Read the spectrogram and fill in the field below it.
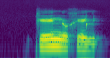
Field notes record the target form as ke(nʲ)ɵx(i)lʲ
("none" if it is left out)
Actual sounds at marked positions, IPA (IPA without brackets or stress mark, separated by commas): n, e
